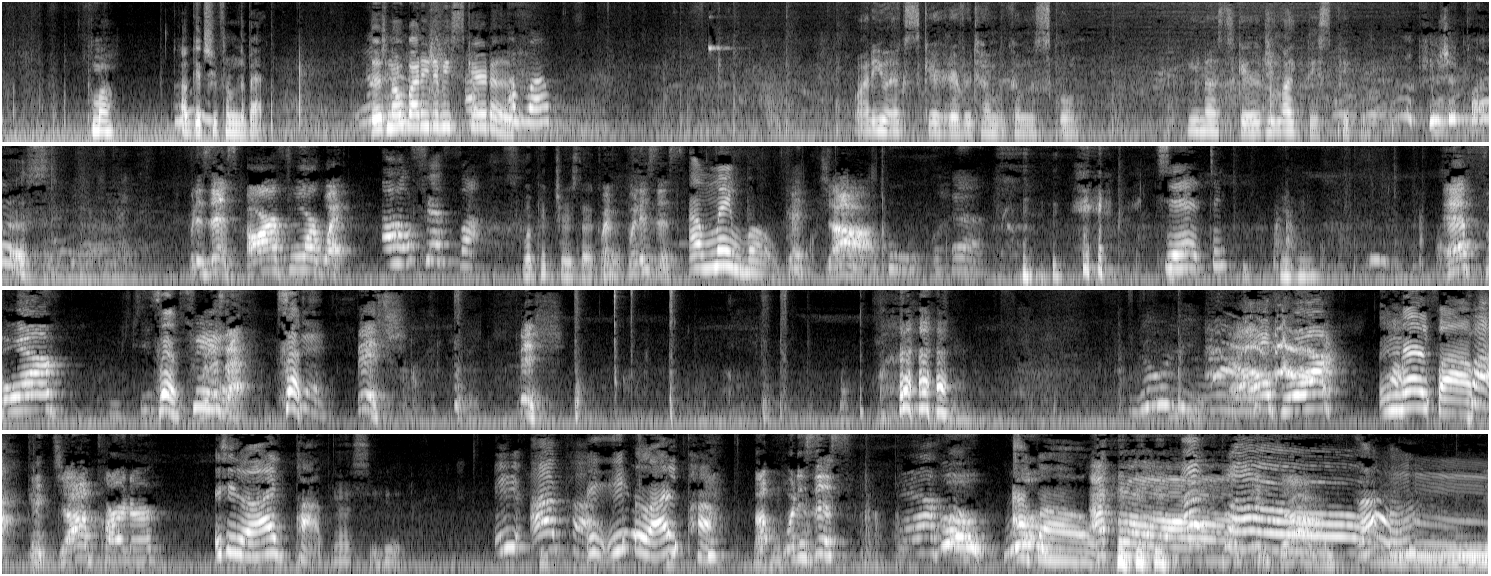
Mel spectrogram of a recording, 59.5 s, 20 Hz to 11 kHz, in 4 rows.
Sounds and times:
Child speech, kid speaking: 1.7s - 2.1s, 3.5s - 4.0s, 4.6s - 5.7s, 18.6s - 20.0s, 21.7s - 22.8s, 23.6s - 24.8s, 26.4s - 27.2s, 30.8s - 33.1s, 41.0s - 44.9s, 46.7s - 47.9s, 49.5s - 51.9s, 53.6s - 59.4s.

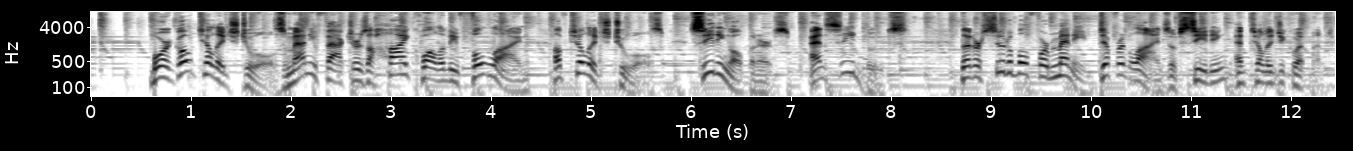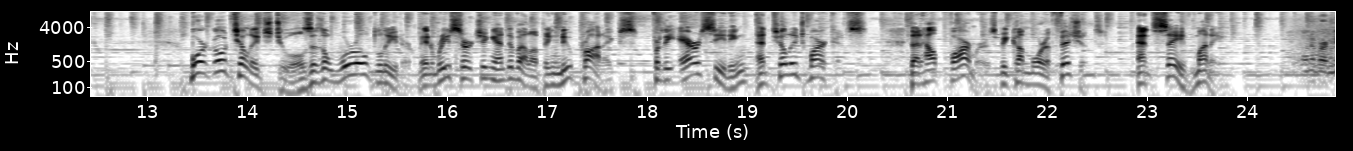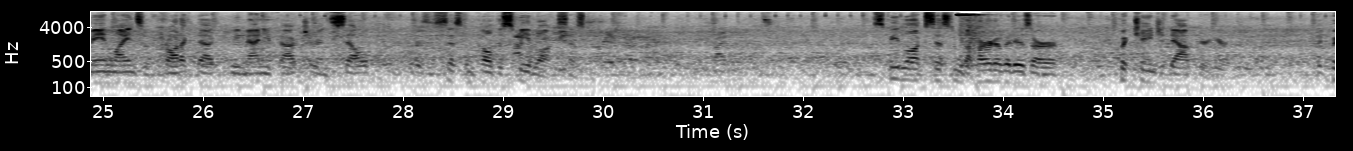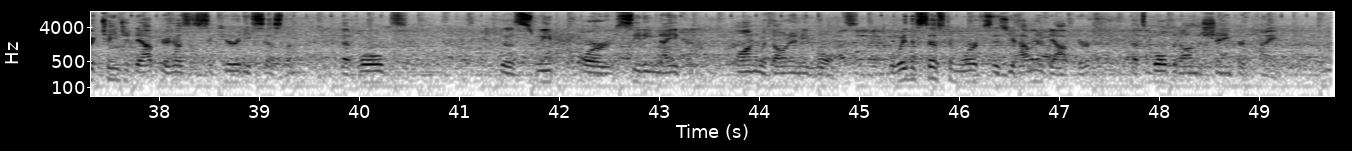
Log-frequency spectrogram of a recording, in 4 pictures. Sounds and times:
Music: 0.0s - 49.7s
Speech: 0.6s - 12.4s, 13.5s - 23.8s, 24.6s - 30.4s, 32.8s - 34.6s, 35.2s - 36.3s, 37.2s - 40.5s, 41.4s - 49.2s.

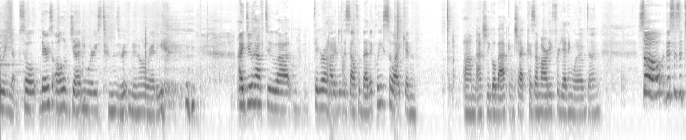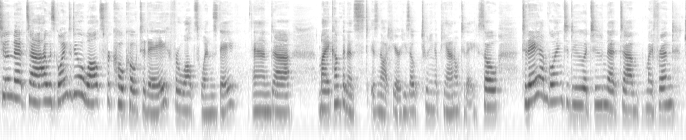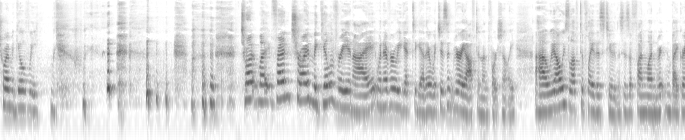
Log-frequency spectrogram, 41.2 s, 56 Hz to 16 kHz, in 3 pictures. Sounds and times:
Speech: 0.0s - 3.3s, 4.8s - 8.4s, 9.0s - 12.0s, 12.8s - 28.2s, 32.3s - 41.1s.

